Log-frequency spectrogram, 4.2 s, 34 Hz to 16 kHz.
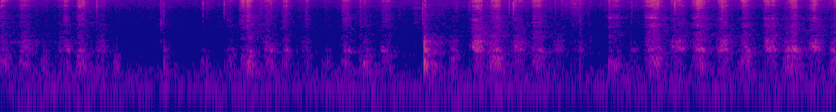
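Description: A coin-like token scraping the coating off a 200X scratch-off lottery ticket in quick, faint, repeated strokes.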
